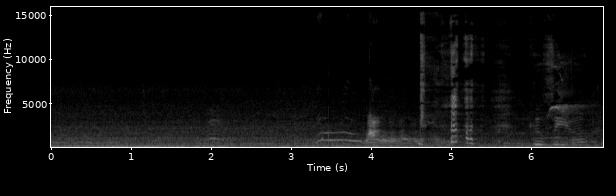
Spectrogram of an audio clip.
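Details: Tiny kitten in Istanbul talking while eating: a short rising-then-level meow over a low background rumble, followed by sharp clicking and smacking sounds and a few brief, higher mewing notes.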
